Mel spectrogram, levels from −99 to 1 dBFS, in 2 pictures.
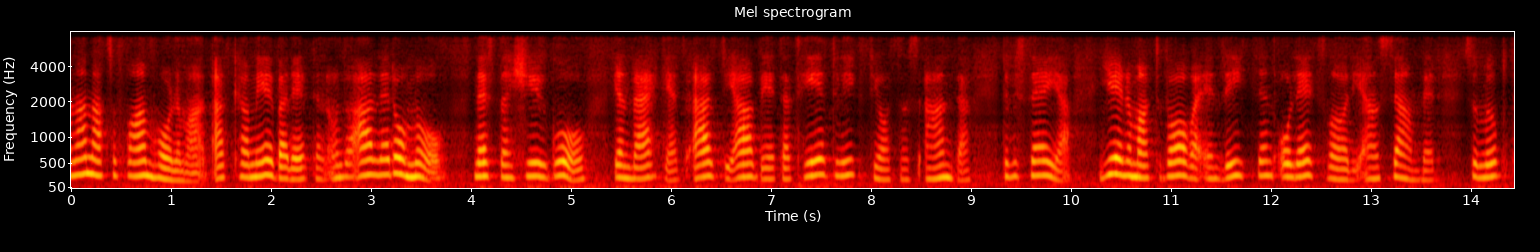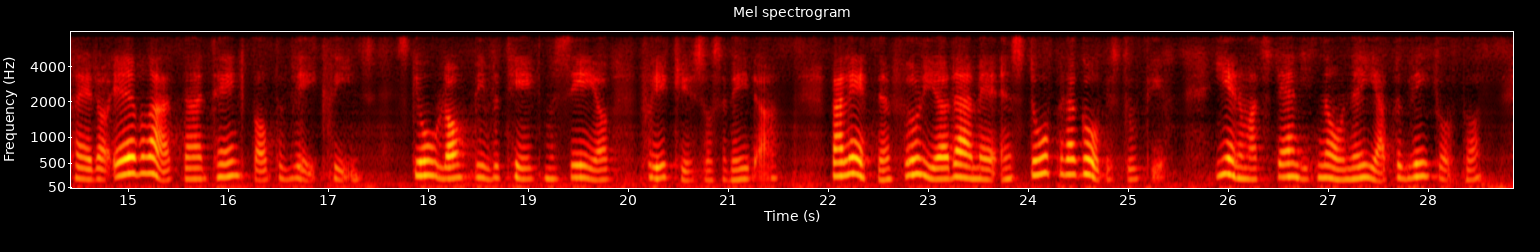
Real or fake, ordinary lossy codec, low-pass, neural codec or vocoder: fake; none; 7.2 kHz; codec, 24 kHz, 0.5 kbps, DualCodec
